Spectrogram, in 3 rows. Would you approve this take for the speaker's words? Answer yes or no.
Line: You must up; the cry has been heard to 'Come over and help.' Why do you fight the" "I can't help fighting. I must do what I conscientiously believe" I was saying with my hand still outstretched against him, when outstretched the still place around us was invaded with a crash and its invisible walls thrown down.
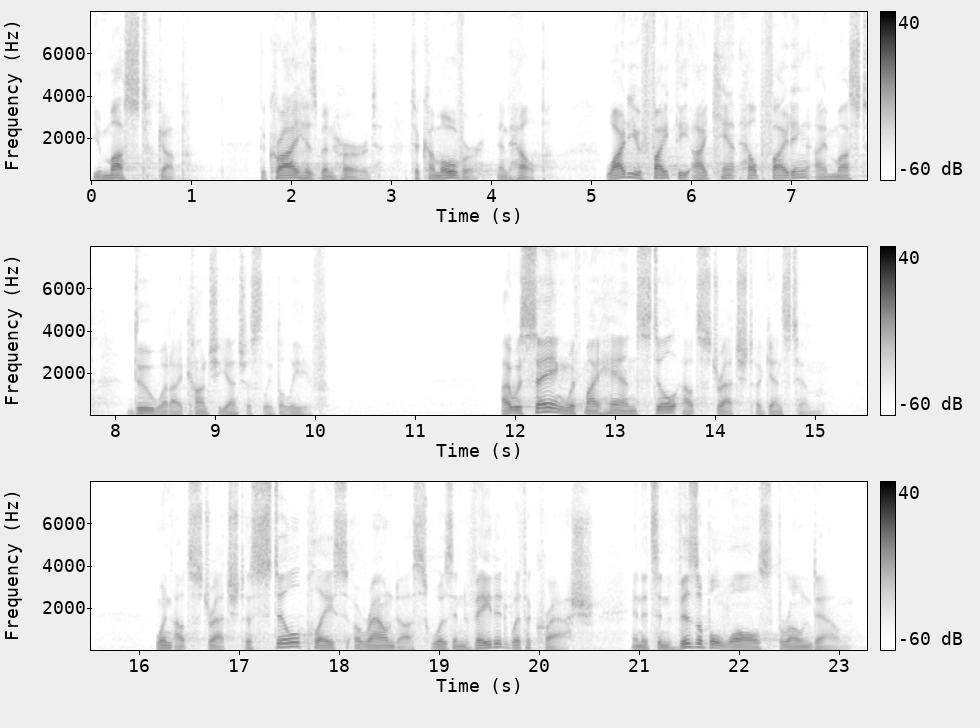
yes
